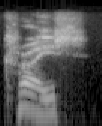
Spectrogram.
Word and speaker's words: Croes: CROES is Kreuz.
